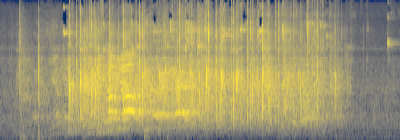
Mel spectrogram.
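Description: Young men talk and shout together in a large echoing hall.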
